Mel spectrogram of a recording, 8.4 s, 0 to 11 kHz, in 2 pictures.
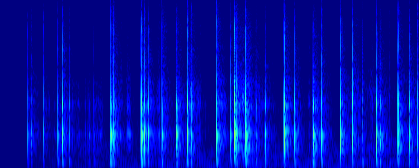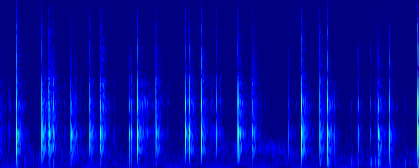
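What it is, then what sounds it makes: Hardcover notebook tapped. A small yellow-orange hardcover paper notebook with an elastic band, held closed in the hand, is tapped on its cover with long nails and fingertips. About 45 quick, dry, hollow taps land in an uneven, rapid rhythm. Each has a mid-range knock around 680 Hz, a faint bright click, almost no low end, and dies away almost instantly.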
